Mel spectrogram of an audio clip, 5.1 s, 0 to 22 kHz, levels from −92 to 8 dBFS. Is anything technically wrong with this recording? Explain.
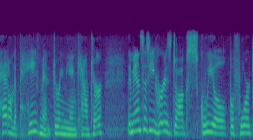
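Yes. Gain pumping runs through the whole speech clip. The room noise sits about 29 dB below the speech. The swing is roughly 10 dB. The likely cause is input gain set far too high, with a fast limiter pulling it down. Loud and soft parts sit close together, and the speech sounds squashed.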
